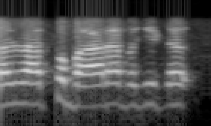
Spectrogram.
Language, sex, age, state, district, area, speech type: Urdu, female, 45-60, Delhi, South Delhi, urban, conversation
